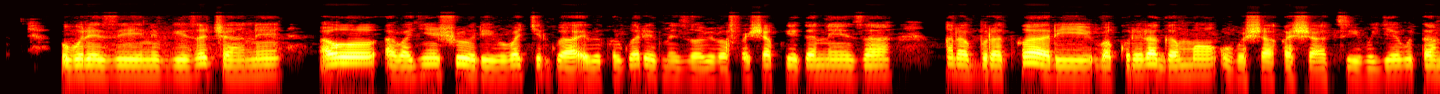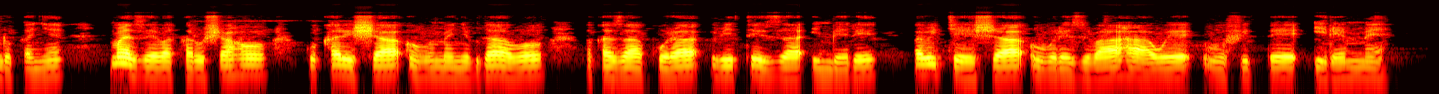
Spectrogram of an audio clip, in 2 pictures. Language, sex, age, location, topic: Kinyarwanda, male, 50+, Musanze, education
